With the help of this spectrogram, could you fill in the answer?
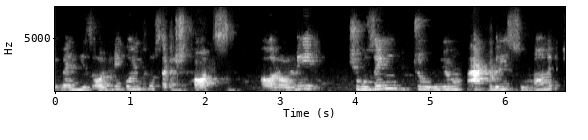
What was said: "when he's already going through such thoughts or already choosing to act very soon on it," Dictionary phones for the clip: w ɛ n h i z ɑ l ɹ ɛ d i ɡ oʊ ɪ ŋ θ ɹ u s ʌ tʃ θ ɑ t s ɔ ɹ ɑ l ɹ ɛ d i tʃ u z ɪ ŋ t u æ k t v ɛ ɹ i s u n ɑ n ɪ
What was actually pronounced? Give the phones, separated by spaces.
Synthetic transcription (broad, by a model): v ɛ n h i z ɑ l ɹ ɛ d i ɡ oʊ ɪ ŋ t ɹ u s ʌ tʃ t ɑ t s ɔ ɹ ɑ l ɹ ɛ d i tʃ u z ɪ ŋ t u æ k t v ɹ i s u n ɑ n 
